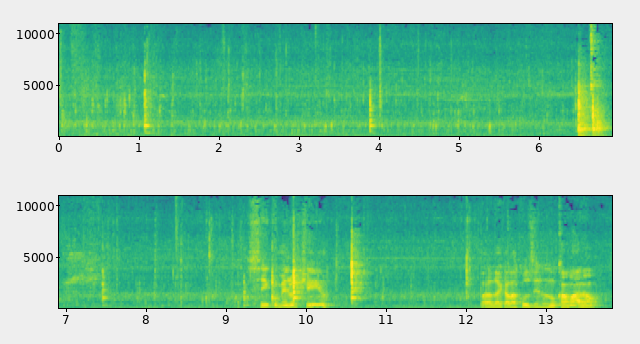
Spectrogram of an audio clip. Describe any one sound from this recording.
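A wooden spoon stirs a stew in a pot, now and then knocking against its side.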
